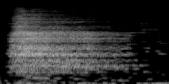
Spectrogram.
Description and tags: long sigh
so these are all real reactions to certain things i do, i.e, video games, narrations, etc.
i myself need genuinely real vocal reactions. i know i'm not the only one, either, so i post mine as well so others may use them.
interestingly, i've gotten one person who took the time to uh... tell me how they... disapproved of my voice clips, so i just wanted to say that if you wanna use them, do, if not, don't, that's why they are there. i enjoy animating, and others do too, wanting to use others' voice clips. i also had a couple people make techno remixes of a lot of my sounds (thank you by the way, they're awesome).
it's not that i care about the... interesting way the one person expressed their opinion, it's just to let some similar acting people know that i post these for a reason. *shrug* but whatever floats your zeppelin, i honestly don't care. ANYWAY, for those who DO use them, thank you. :P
